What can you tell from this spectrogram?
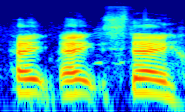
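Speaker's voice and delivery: normal talking voice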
